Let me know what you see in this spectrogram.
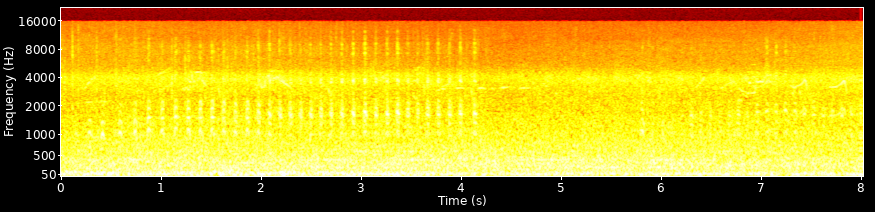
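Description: Birds calling: a fast, even run of short rattling notes lasting a few seconds, with a few thin high chirps over it and a steady low background rumble.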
